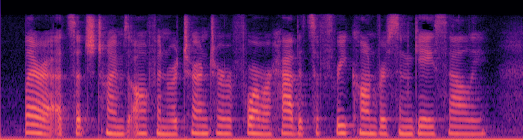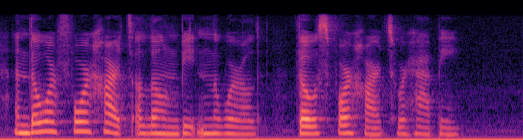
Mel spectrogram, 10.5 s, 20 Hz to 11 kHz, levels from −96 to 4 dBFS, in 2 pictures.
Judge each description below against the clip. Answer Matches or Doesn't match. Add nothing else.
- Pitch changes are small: Matches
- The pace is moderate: Matches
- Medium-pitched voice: Matches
